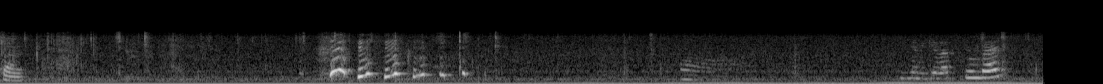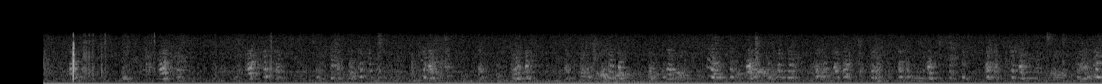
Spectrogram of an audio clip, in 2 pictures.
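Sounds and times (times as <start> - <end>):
puppies squeaking: 12.4 - 22.0.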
